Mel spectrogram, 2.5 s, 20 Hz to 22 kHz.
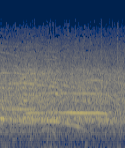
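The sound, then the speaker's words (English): A basketball arena crowd in Cincinnati roars and cheers as the Bearcats lead BYU 50-44 after a 7-0 run and a BYU air-balled three, a dense, steady wall of noise that stays loud for the whole few seconds, with faint whistle-like tones rising through the din. “The crowd's going crazy.”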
